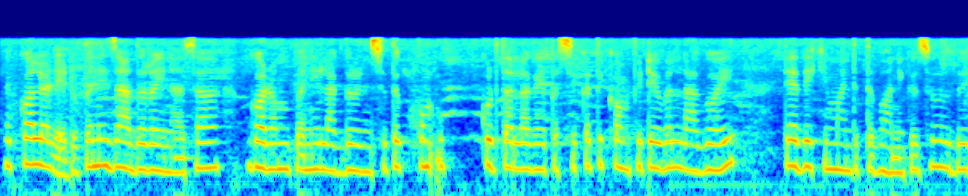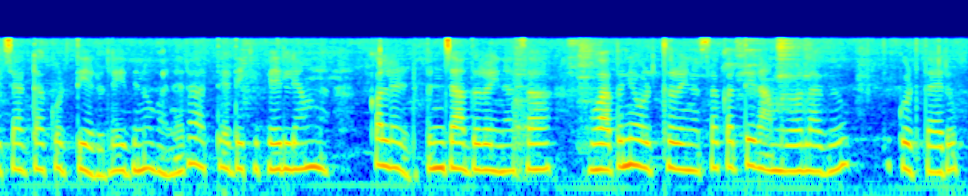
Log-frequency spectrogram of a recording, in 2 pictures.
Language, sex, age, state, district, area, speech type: Nepali, female, 18-30, West Bengal, Darjeeling, rural, spontaneous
